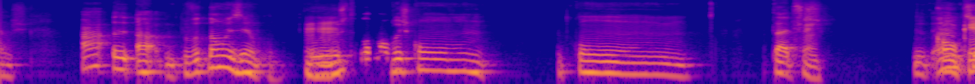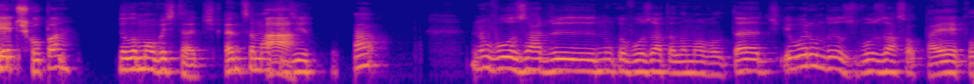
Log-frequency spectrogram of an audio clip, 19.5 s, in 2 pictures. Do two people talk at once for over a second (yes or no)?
no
